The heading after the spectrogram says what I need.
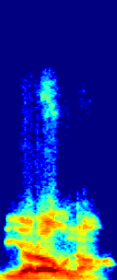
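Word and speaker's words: يرون: And we pronounce yarauna. Okay. This alif sound goes here to make it easy on the tongue, because you two sukoons cannot be pronounced.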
